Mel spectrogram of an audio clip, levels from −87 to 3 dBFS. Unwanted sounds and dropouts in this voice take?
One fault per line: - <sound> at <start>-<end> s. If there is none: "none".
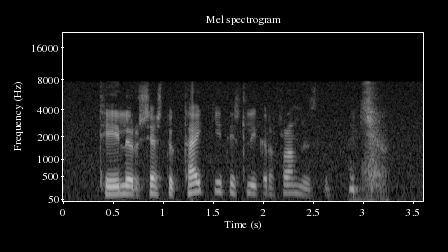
- sneeze at 2.9-3.3 s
